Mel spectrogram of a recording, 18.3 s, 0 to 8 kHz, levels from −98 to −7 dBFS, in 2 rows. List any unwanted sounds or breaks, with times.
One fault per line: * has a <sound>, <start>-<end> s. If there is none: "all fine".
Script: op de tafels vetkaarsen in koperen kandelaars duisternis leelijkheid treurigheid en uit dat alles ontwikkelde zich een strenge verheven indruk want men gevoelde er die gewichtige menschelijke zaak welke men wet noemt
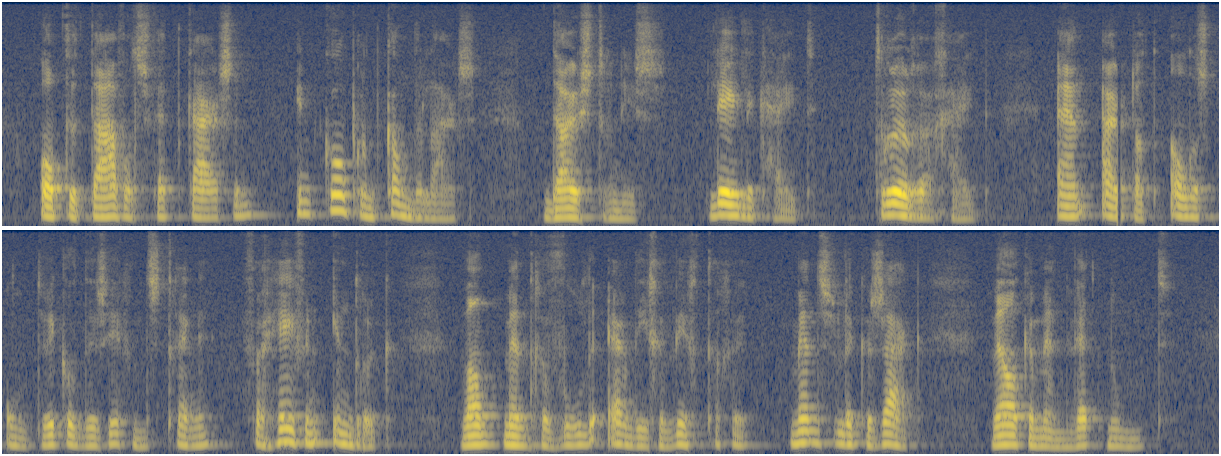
* has a dropout, 8.4-8.4 s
